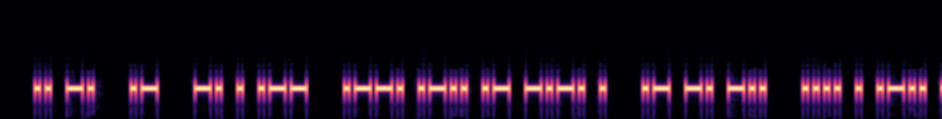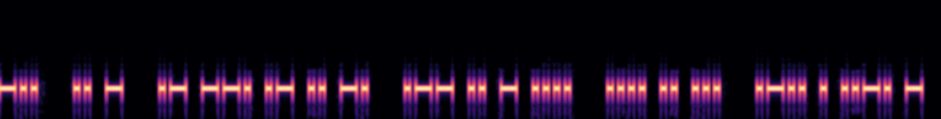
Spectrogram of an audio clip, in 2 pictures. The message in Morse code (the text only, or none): IN A NEW PLACE AND HELD IT AGAIN WITH HIS LEFT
